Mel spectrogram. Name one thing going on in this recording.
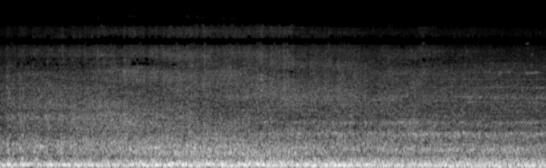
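Diesel locomotives drone as they pass.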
